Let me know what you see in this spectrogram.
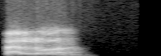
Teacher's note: Talón tiene dos sílabas, la sílaba tónica está en la última, que es lón.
